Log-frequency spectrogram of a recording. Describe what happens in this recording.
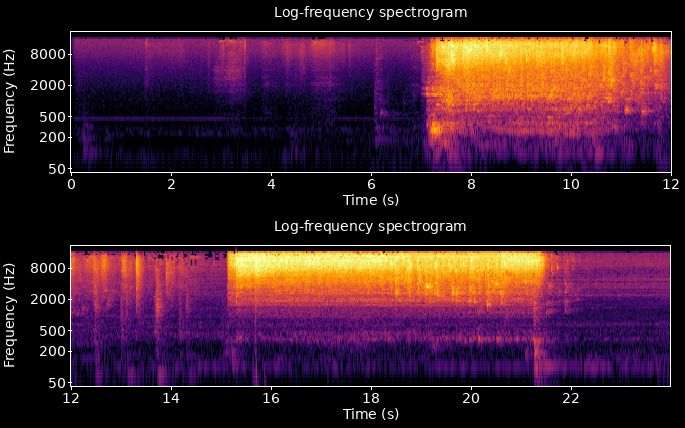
After using the toilet, I pressed the lever to flush it. I then walked over to the sink and washed my hands.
